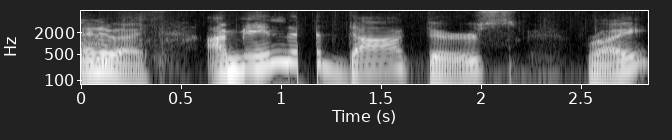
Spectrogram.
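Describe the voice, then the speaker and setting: The speaker is a man with a fairly high pitch. The sound is dry and close, with no echo. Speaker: talk show host. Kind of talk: casual chat. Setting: home studio.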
